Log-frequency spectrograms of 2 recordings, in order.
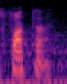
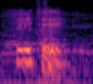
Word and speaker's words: fete: The underlying letter in this word is the first letter A, and by pronunciation, people pronounce it as fata, but the correct pronunciation is fete.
